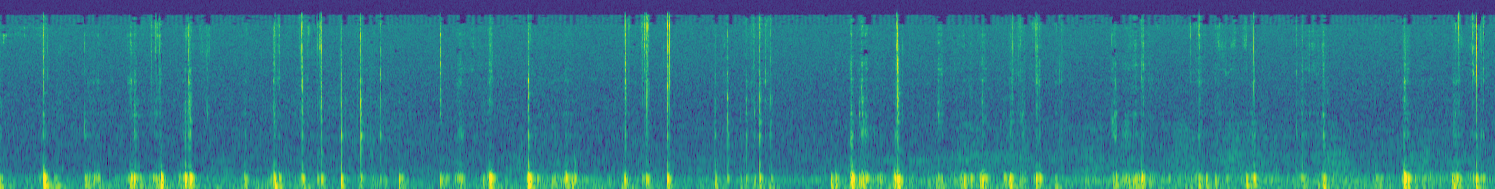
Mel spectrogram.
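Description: A metal pick hook scratches and picks green putty from the hollow metal wire-mesh grille of a Blue Yeti microphone. Quick, irregular, dry taps, clicks and soft scrapes follow one another throughout, each dying away almost at once. The sound is mostly low and dull, with occasional sharper bright ticks.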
